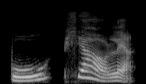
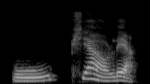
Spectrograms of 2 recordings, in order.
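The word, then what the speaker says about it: 不漂亮: Because 漂 is fourth tone, so we pronounce this 不 second tone. So we pronounce 不漂亮. 不漂亮.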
